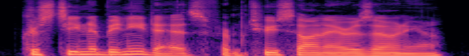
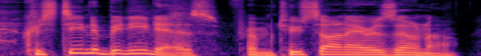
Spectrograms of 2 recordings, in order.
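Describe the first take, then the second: First: Tucson said as "tuh-SAHN", clipped; odd Tucson pronunciation. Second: Tucson said "TOO-sahn", normal; corrected Tucson pronunciation. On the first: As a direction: say "Tucson" with the hard T, as the movie character did. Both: Real, not acted. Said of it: "I pronounced it like the fucking guy".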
